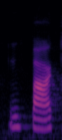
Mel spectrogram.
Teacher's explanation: esse M nasaliza a vogal in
